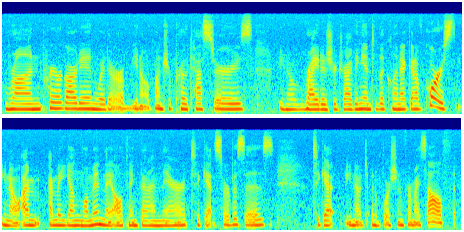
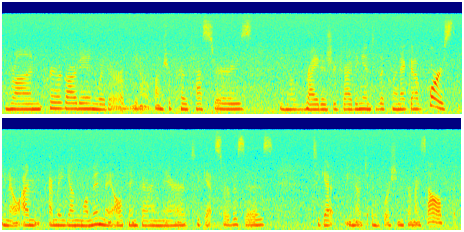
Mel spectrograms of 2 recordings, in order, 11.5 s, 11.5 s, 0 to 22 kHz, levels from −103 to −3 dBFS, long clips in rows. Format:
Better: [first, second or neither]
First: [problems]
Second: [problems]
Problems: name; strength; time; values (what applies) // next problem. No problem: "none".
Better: first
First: hiss; faint; throughout; 20 dB below the speech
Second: hiss; loud; throughout; 7 dB below the speech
